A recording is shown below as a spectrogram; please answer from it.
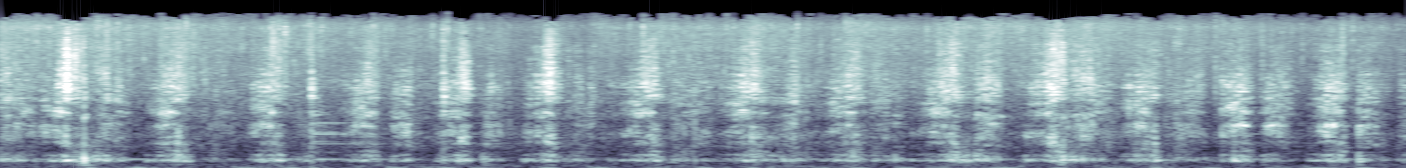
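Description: Food sizzling as it is stir-fried in a pan, with a spatula scraping through it about twice a second.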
